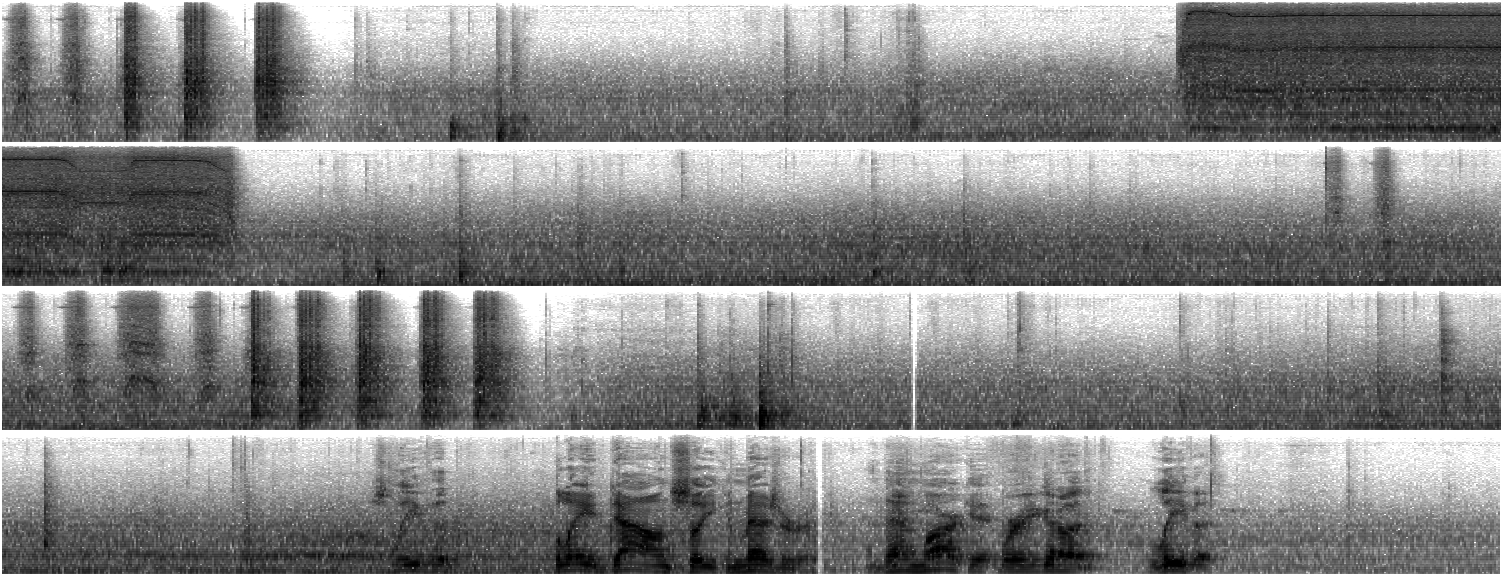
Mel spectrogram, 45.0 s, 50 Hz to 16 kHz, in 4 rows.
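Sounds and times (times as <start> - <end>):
short drill trigger bursts: 0.0 - 2.3, 8.8 - 13.1, 22.6 - 26.4
power drill whining: 8.8 - 13.1, 22.6 - 26.3.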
